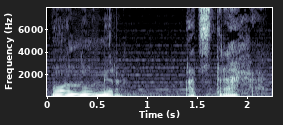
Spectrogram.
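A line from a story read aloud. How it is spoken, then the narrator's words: Whispered question. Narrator (Russian): шепотом спросил Ларт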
